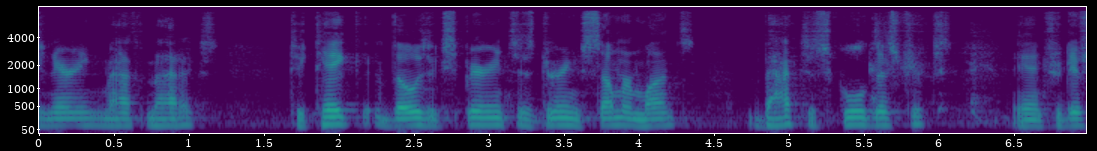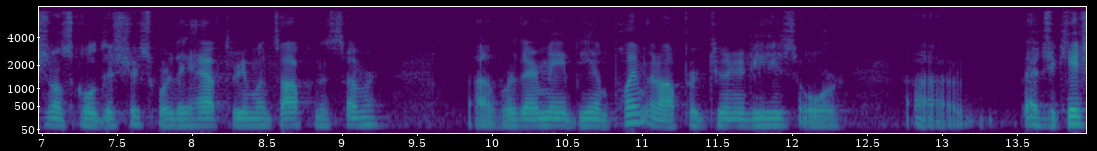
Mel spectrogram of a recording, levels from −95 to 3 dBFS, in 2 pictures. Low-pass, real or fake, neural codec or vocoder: 7.2 kHz; fake; codec, 44.1 kHz, 7.8 kbps, Pupu-Codec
